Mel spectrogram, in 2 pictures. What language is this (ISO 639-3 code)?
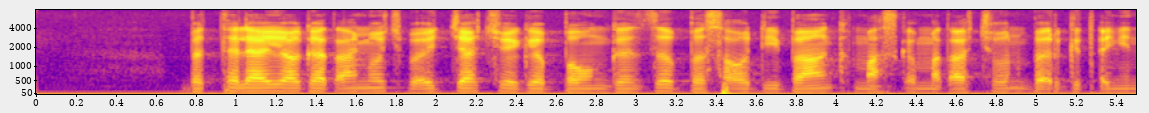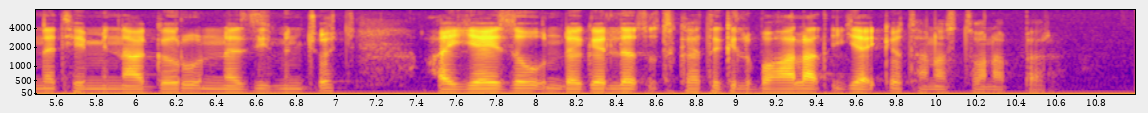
amh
